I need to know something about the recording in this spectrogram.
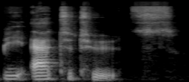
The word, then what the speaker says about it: Beatitudes: Anyway, when you put in the Beatitudes and make sure you spell it correctly, it's not like attitude, it's Beatitudes.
